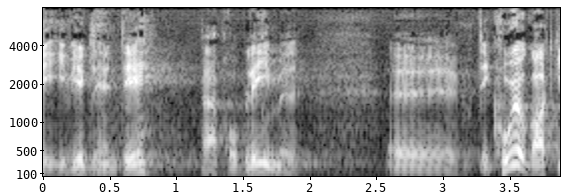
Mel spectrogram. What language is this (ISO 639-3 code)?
dan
